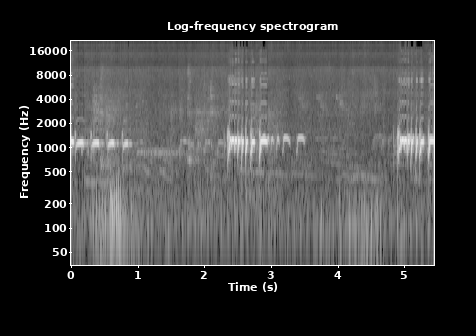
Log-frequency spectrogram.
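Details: Zebra dove song used as a lure to make doves sing; soft trailing coos followed by two loud bursts of rapid stuttering cooing notes.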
